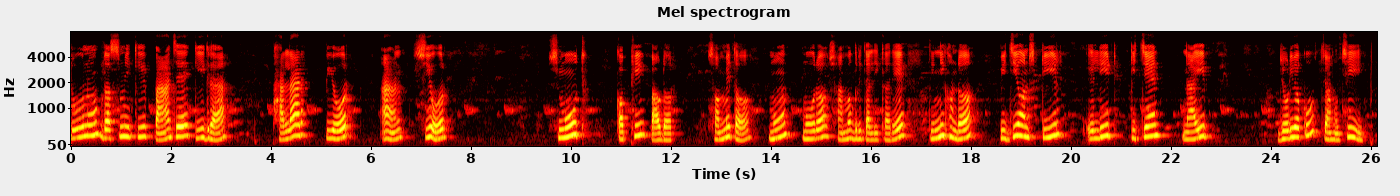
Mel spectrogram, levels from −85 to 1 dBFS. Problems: constant background noise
